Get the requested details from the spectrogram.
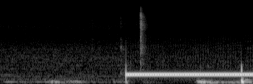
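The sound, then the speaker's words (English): An outgoing call's line tone cuts in abruptly partway through, a loud, steady electronic tone that holds unbroken to the end after a stretch of quiet low rumble. “We're going to get somebody to pick up this damn motherfucking phone.”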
